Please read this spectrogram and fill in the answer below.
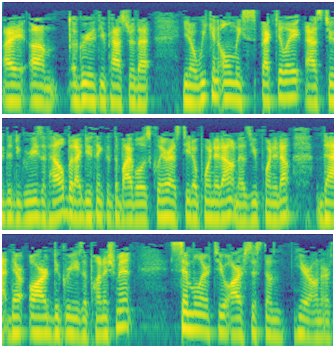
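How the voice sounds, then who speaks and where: In an American accent, a man speaks at a fairly quick pace. His voice is somewhat breathy with monotone, flat intonation. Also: medium pitch for a man. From Colorado, US. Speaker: church ministry assistant and radio co-host. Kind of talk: radio Bible Q&A conversation.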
